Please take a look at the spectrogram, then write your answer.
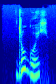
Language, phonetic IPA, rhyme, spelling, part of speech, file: Russian, [drʊˈɡoj], -oj, другой, determiner, Ru-другой.ogg
- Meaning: other, another, different, next, else, second (representing a different instance or of a different type/nature)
